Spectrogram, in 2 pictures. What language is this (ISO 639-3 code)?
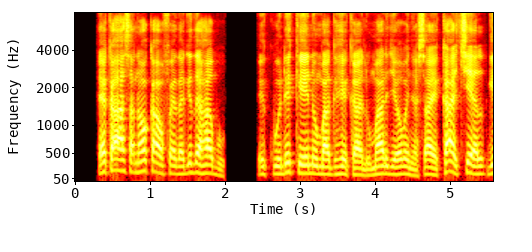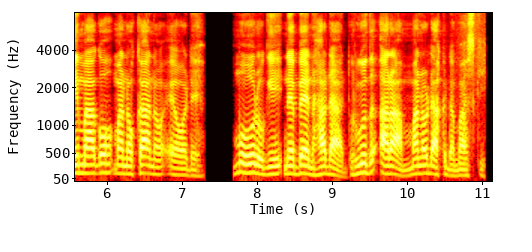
luo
